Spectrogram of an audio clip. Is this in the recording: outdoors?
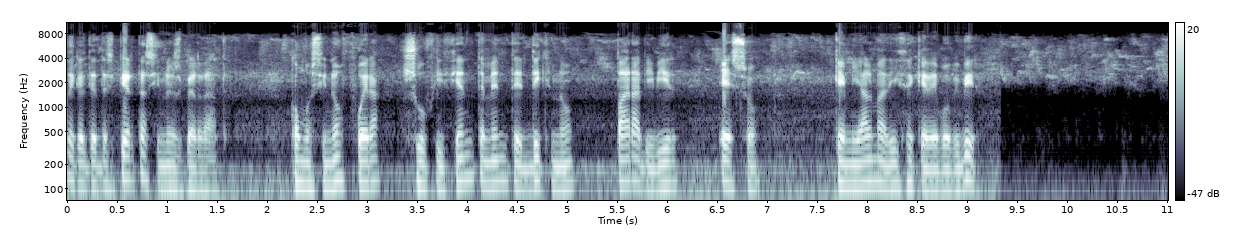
yes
